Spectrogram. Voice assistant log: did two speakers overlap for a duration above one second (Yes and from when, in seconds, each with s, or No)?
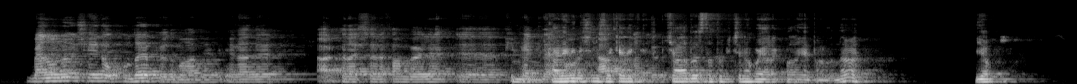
Yes, from 5.1 s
